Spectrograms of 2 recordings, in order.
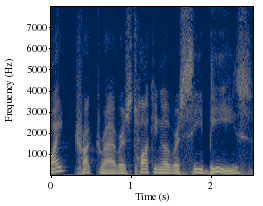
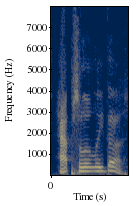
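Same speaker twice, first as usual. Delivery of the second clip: usual speaking voice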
